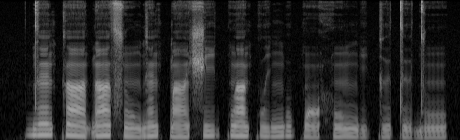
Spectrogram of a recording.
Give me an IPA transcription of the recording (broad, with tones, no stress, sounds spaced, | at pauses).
d ɛ̃˦ k ã˦˨ ɗ ã˦ s ũ˨ ɡ ɛ̃˦ k͡p ã˨ ʃ i˦ kʷ ã˦ kʷ i˧ ŋ u˦ p ɔ̃˨ h ũ˧ ŋ i˨ k ɨ˧ t ɨ˨ d ũ˧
